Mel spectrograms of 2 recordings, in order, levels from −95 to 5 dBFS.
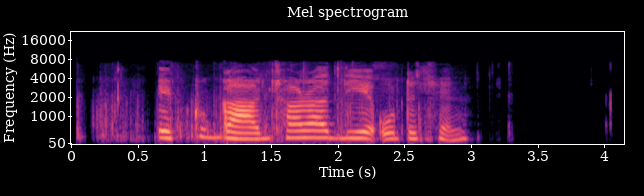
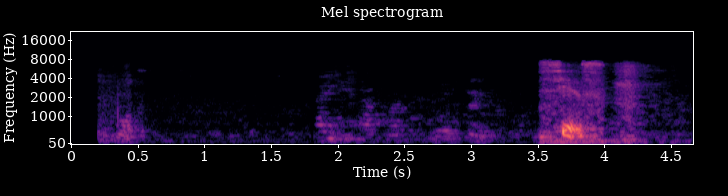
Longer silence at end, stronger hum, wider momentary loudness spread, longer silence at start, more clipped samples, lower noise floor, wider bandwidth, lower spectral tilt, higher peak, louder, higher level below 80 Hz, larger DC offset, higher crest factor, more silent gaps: first, 1.2 s vs 0.45 s; neither; second, 23 LU vs 28 LU; second, 0.05 s vs 0.35 s; neither; second, -43 dBFS vs -78 dBFS; about the same, 7.6 kHz vs 7.6 kHz; about the same, -5.5 dB/octave vs -4.5 dB/octave; first, -2 dBFS vs -12 dBFS; first, -20 LUFS vs -31 LUFS; about the same, -66 dBFS vs -70 dBFS; neither; second, 20 dB vs 28 dB; neither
